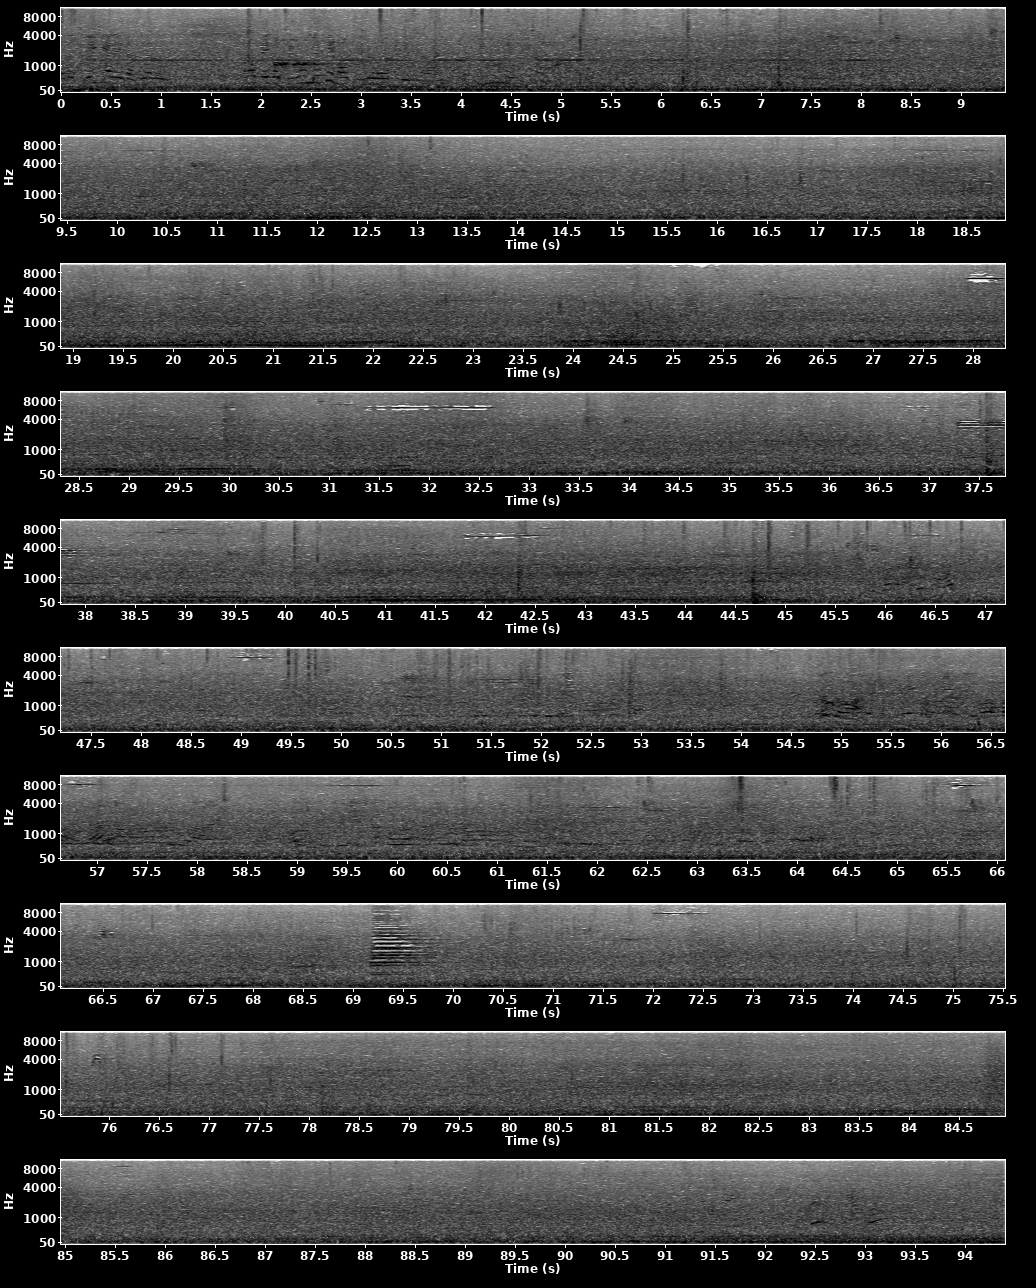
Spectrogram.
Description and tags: Chinatown Sidewalk noisy
busy traffic in china town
